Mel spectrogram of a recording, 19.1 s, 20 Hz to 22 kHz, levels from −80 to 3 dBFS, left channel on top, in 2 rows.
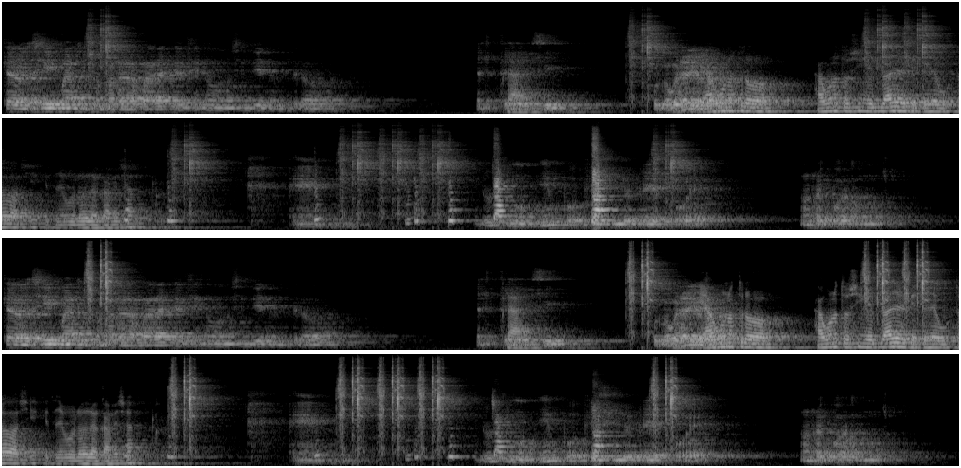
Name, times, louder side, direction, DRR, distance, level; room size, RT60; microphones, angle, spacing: voice 1, 0.0-3.3 4.7-5.5 6.5-7.2 12.0-13.1 14.3-16.6 17.5-18.4, right 1 dB, 5° right, -2 dB, 2.9 m, -37 dB
Camera, 0.8-1.1 6.2-6.5 8.6-9.3 11.2-11.5 12.9-14.0 16.0-16.3, right 10 dB, 50° right, 0.8 m, -32 dB
voice 2, 6.7-7.7 8.1-10.9 11.2-11.3 14.5-14.6, right 2 dB, 65° right, 8 dB, 1.3 m, -34 dB
sound 1, 10.8-10.9 11.2-11.4 12.7-12.8 13.6-14.2 14.5-14.7 15.5-15.8, left 7 dB, 50° left, 0.4 m, -33 dB
15.0 x 12.0 x 7.3 m, 1.5 s
head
